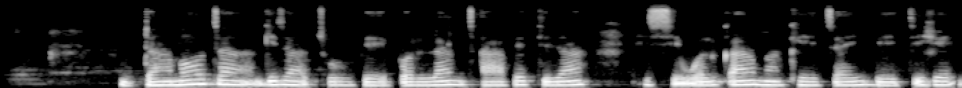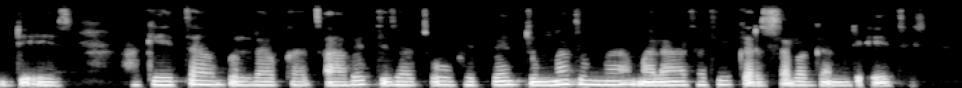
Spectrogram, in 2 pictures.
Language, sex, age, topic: Gamo, male, 25-35, government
